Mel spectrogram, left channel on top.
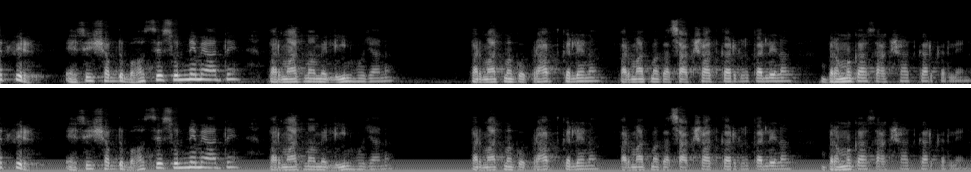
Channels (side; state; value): right; noise; hum, 9 dB below the sound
